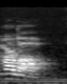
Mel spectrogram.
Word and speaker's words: Harbaugh: Baltimore Ravens coach is John Harbaugh. – Harbaugh.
